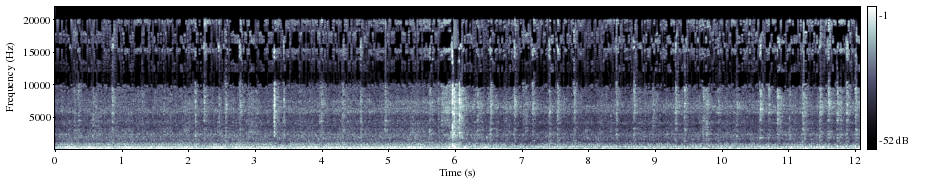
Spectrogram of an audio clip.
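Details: Cadillac 500 V8 started after rebuild: deep, even burble at steady idle with no ticking, knocking or stumbling; healthy running engine.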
